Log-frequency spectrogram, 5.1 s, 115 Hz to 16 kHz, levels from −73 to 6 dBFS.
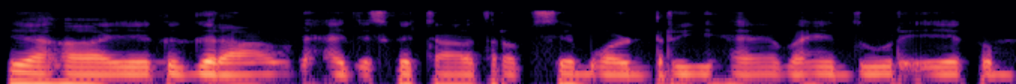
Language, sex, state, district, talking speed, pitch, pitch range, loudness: Hindi, male, Bihar, Katihar, 155 wpm, 105 Hz, 105-110 Hz, -20 LUFS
